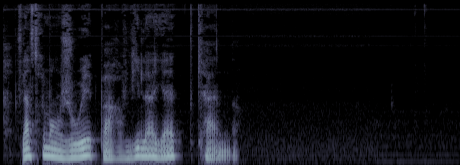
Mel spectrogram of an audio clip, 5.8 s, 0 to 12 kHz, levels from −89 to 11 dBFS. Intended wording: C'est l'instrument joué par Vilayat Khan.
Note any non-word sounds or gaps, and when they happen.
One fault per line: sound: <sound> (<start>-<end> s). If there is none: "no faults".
no faults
